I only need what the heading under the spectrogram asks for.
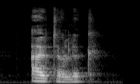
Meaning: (noun) appearance; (adjective) external; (adverb) latest; at latest; no later than
- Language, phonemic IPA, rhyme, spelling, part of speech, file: Dutch, /ˈœy̯.tər.lək/, -œy̯tərlək, uiterlijk, noun / adjective / adverb, Nl-uiterlijk.ogg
